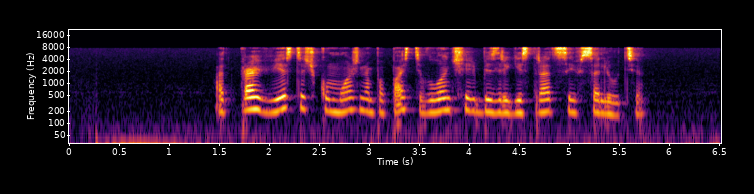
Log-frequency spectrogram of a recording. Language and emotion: Russian, neutral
